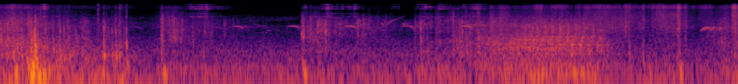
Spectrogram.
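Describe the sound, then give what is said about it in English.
A horse's hooves clip-clop slowly in an uneven walking rhythm as it is ridden up to a house, with a brief whinny and soft snorts mixed in against a quiet outdoor background. “I rode up to it, dismounted and tied off my horse.”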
